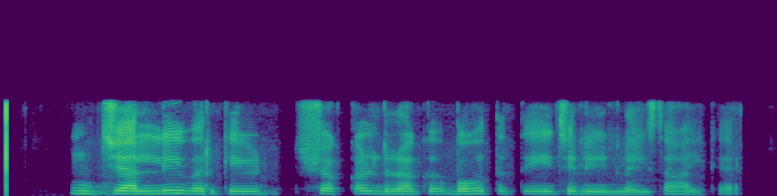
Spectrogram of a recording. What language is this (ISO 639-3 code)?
pan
